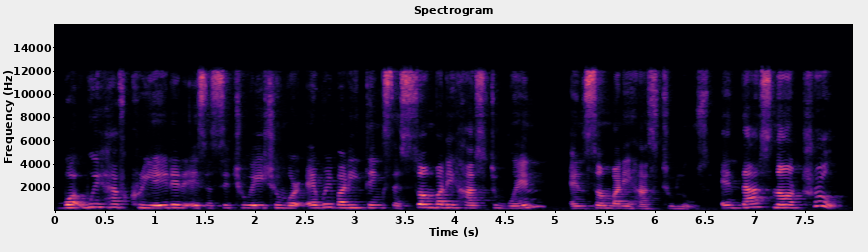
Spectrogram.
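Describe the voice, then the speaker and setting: A woman's voice: on the high side, moderate pace, few pauses, fairly bright tone. A woman guest on a podcast, a consultant, speaking earnestly and encouragingly, with emphatic restarts. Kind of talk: casual interview chat.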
